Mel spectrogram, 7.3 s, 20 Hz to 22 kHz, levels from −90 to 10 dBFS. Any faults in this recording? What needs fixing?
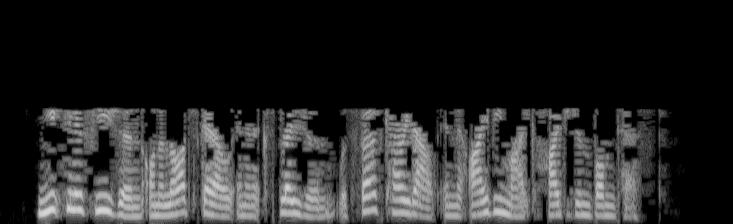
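Heavy MP3 compression damage runs through the whole speech clip, likely from encoding at a very low bitrate, roughly 10 kbps. The encoder has cut everything above 3 kHz and is dropping weak frequency lines that flicker on and off between frames, giving a watery, swirly texture and smeared consonant onsets. On a spectrogram this shows as a hard flat ceiling at 3 kHz with patchy, blocky holes below it. To prevent it, encode at a much higher bitrate or keep the recording in a lossless format.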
